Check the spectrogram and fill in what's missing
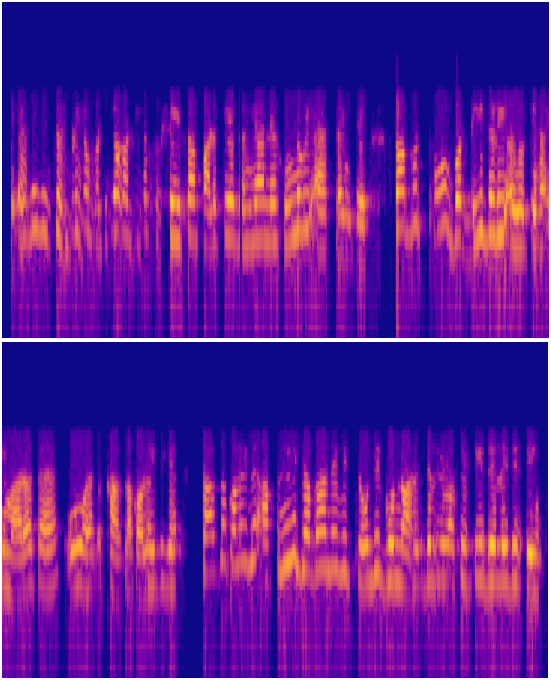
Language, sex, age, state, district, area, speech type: Punjabi, female, 45-60, Punjab, Amritsar, urban, conversation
